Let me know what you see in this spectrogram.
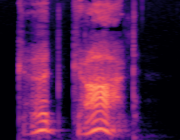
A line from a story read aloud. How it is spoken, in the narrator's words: the technician said quietly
